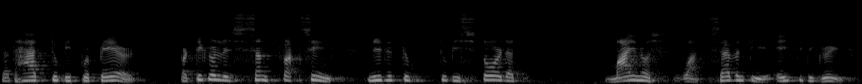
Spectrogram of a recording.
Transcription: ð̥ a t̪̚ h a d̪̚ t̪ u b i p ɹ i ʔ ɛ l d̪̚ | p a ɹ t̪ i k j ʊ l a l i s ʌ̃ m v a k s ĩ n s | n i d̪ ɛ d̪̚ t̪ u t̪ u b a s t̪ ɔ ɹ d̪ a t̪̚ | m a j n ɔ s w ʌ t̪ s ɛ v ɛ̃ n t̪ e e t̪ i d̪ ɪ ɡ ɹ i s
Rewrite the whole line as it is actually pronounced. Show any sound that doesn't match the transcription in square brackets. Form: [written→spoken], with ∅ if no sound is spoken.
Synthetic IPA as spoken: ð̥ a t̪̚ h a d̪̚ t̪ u b i p ɹ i [ʔ→p] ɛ [l→ɹ] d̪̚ | p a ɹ t̪ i k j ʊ l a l i s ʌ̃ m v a k s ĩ n s | n i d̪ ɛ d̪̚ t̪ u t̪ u b [a→i] s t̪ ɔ ɹ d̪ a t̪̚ | m a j n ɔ s w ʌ t̪ s ɛ v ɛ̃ n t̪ [e→i] e t̪ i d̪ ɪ ɡ ɹ i s

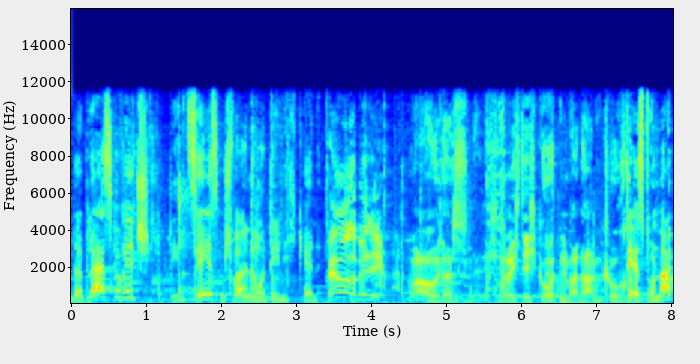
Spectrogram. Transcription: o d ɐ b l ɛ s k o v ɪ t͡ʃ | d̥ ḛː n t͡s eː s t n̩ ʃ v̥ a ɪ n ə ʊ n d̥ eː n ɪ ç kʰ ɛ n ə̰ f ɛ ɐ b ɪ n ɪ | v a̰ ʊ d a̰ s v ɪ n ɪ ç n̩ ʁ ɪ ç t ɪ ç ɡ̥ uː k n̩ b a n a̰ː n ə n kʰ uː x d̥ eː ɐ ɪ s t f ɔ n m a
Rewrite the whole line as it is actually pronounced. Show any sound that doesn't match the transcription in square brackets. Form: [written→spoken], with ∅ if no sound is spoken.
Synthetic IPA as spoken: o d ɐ b l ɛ s k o v ɪ t͡ʃ | d̥ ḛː n t͡s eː s t n̩ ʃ v̥ a ɪ n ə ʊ n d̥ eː n ɪ ç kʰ ɛ n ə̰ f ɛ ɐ b ɪ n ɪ | [v→w] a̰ ʊ d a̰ s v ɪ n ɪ ç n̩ ʁ ɪ ç t ɪ ç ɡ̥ uː [k→t] n̩ b a n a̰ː n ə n kʰ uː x d̥ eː ɐ ɪ s t f ɔ n m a

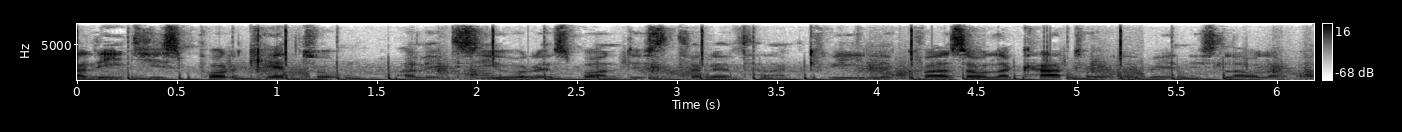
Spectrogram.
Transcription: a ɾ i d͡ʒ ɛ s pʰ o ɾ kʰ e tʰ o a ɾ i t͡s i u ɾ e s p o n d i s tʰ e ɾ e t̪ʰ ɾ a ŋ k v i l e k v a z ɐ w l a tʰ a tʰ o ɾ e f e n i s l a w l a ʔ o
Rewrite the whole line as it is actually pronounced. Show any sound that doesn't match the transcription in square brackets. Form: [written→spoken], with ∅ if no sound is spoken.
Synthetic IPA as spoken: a ɾ i d͡ʒ [ɛ→i] s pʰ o ɾ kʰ e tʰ o a [ɾ→l] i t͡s i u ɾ e s p o n d i s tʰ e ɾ e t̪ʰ ɾ a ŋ k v i l e k v a z [ɐ→a] w l a [tʰ→kʰ] a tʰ o ɾ e [f→v] e n i s l a w l a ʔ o

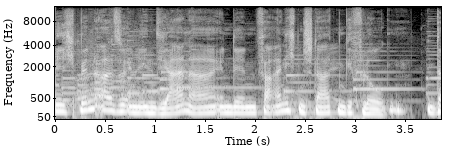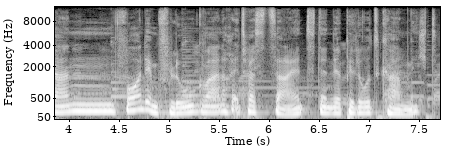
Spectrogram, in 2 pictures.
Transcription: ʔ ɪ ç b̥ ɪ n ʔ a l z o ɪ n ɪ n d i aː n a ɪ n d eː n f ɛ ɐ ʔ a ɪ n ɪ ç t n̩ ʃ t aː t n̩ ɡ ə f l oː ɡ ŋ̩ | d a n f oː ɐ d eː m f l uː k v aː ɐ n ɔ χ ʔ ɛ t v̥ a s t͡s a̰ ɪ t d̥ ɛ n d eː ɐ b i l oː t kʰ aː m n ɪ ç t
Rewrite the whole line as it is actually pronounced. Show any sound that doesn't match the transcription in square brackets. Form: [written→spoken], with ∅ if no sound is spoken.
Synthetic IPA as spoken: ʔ ɪ ç b̥ ɪ n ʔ a l z o ɪ n ɪ n d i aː n a ɪ n d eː n f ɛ ɐ ʔ a ɪ n ɪ ç t n̩ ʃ t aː t n̩ ɡ ə f l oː ɡ ŋ̩ | d a n f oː ɐ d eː m f l uː k v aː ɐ n ɔ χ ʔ ɛ t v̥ a s t͡s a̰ ɪ t d̥ ɛ n d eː ɐ [b→p] i l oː t kʰ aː m n ɪ ç t

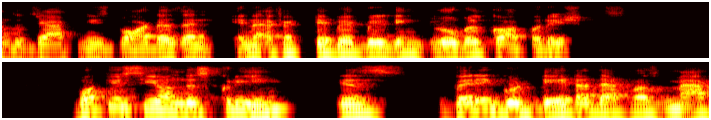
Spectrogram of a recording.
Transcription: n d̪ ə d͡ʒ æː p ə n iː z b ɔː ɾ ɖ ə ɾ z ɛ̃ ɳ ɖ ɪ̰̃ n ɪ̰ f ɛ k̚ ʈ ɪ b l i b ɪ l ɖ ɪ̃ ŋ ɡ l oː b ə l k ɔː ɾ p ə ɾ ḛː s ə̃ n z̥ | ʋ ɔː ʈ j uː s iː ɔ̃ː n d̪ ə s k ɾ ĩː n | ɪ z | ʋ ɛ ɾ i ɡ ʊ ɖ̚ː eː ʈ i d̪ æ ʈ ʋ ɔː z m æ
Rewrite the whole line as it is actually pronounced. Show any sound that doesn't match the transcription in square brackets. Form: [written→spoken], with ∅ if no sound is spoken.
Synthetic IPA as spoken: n d̪ ə d͡ʒ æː p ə n iː z b ɔː ɾ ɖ ə ɾ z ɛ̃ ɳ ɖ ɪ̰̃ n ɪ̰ f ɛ k̚ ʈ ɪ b l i b ɪ l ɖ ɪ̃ ŋ ɡ l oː b ə l k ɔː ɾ p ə ɾ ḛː [s→ʃ] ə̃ n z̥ | ʋ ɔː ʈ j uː s iː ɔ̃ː n d̪ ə s k ɾ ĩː n | ɪ z | ʋ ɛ ɾ i ɡ ʊ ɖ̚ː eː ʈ [i→a] d̪ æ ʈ ʋ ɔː z m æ

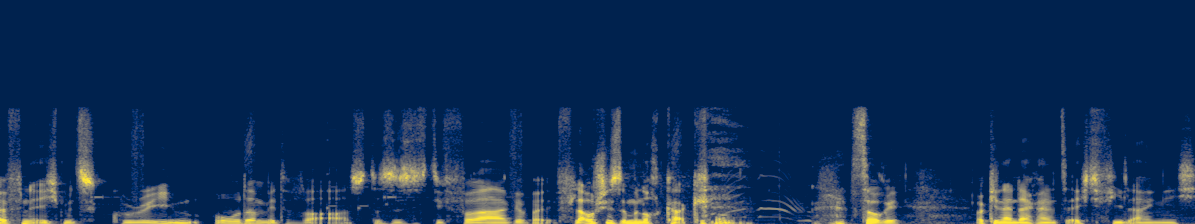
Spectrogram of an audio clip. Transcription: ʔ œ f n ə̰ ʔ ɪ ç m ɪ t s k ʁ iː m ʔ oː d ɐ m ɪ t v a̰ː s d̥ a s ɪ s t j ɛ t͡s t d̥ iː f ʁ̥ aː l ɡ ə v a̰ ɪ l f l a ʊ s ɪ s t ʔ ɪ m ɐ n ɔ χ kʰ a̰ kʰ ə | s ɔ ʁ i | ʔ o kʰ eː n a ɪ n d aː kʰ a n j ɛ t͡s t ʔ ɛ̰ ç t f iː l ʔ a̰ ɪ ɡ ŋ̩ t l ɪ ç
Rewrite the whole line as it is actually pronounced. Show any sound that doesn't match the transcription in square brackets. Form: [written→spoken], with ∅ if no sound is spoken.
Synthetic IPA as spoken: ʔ œ f n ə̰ ʔ ɪ ç m ɪ t s k ʁ iː m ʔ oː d ɐ m ɪ t v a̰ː s d̥ a s ɪ s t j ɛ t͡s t d̥ iː f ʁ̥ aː [l→∅] ɡ ə v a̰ ɪ l f l a ʊ [s→ʃ] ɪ s t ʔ ɪ m ɐ n ɔ χ kʰ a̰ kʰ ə | s ɔ ʁ i | ʔ o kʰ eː n a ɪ n d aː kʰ a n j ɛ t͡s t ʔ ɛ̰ ç t f iː l ʔ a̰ ɪ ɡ ŋ̩ t l ɪ ç

